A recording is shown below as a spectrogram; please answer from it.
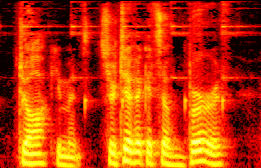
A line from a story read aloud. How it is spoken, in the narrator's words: exclaimed the enemies of Rosen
